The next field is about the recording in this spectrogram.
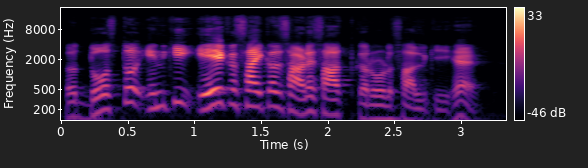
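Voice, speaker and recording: A man's voice: a little high, wildly swooping pitch, normal speed, pushed and bright. A man with an Indian accent giving informal spiritual commentary, reading passages aloud and explaining them conversationally to listeners he treats as friends, often rephrasing his points. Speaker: presenter explaining a translated spiritual text.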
